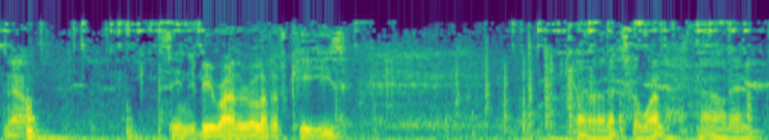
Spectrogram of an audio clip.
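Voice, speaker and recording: A man's voice: sits low, measured pace, very noisy. An actor playing a proud, jovial middle-aged British father in a radio play, chatty and pleased with himself. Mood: breezy, proud. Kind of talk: radio drama acting.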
